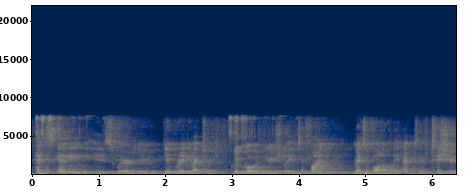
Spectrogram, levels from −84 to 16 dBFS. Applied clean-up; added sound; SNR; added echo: neural separator model SepFormer DNS4.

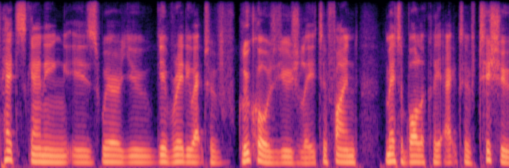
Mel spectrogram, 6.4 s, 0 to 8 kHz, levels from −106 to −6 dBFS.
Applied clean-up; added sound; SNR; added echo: none; none; none; none.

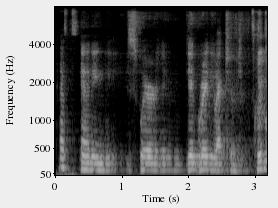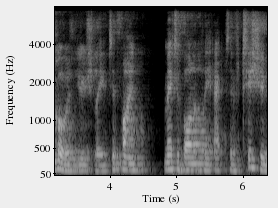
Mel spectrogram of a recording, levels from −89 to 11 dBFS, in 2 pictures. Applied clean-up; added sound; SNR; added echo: neural mask model DeepFilterNet 3.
